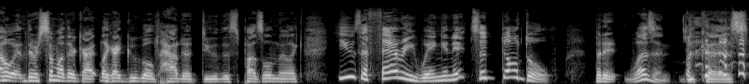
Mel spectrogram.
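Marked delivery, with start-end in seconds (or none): 3.4-5.5 very high-pitched, put-on Cockney accent. Quoting an online guide about a puzzle, in a Cockney accent. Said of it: "why is that a Cockney accent?".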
